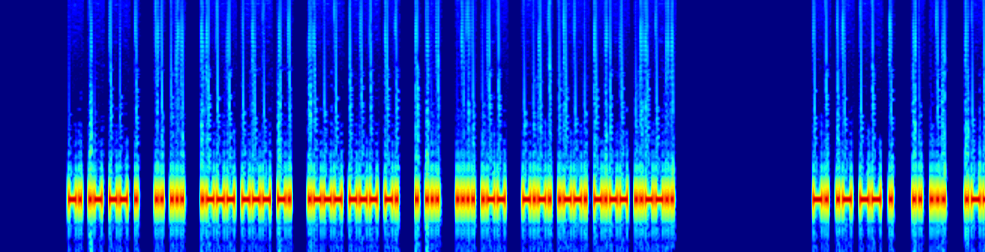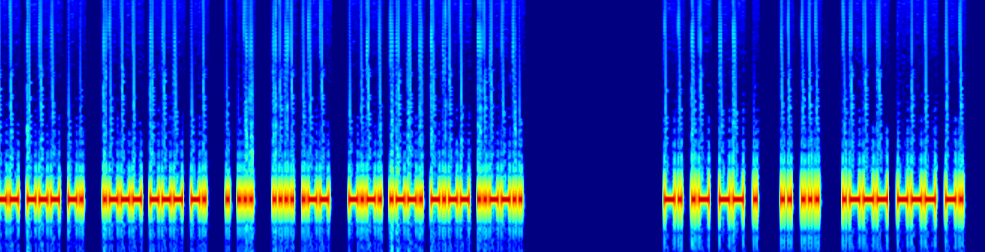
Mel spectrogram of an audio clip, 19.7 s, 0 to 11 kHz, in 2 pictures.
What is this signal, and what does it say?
Morse code, heard as a keyed tone, about 47 wpm, 700 Hz. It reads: NAME IS JON JON ES HW CPY? NAME IS JON JON ES HW CPY? NAME IS JON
